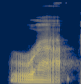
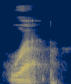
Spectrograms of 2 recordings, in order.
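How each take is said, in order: The two takes are said the same way.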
